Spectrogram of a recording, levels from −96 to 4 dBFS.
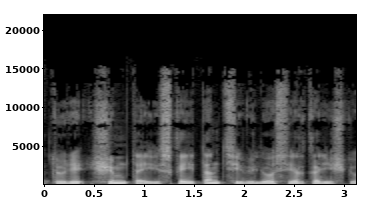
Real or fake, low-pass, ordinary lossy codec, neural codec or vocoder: fake; 19.8 kHz; MP3, 64 kbps; vocoder, 44.1 kHz, 128 mel bands every 256 samples, BigVGAN v2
